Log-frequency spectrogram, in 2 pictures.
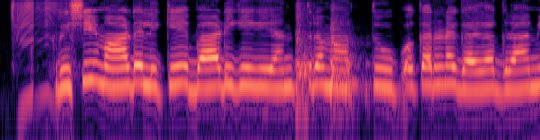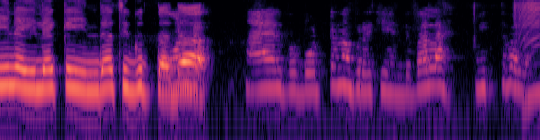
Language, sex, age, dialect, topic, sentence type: Kannada, female, 56-60, Coastal/Dakshin, agriculture, question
